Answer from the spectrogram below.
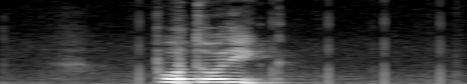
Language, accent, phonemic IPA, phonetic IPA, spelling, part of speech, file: Armenian, Western Armenian, /potoˈɾiɡ/, [pʰotʰoɾíɡ], փոթորիկ, noun, HyW-փոթորիկ.ogg
- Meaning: storm; hurricane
